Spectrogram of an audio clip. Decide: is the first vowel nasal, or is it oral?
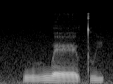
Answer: oral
